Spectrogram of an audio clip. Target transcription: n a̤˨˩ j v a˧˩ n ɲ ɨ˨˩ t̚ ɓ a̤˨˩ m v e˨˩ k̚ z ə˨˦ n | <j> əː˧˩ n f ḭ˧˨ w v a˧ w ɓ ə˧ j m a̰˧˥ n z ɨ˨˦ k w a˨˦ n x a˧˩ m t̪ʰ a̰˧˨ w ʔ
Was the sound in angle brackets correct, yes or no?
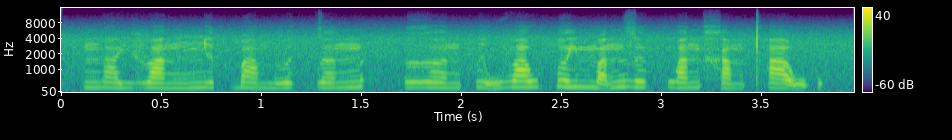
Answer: no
